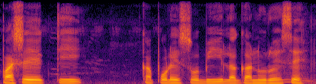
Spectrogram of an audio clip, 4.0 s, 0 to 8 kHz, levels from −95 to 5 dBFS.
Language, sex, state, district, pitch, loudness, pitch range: Bengali, male, Assam, Hailakandi, 145 Hz, -20 LUFS, 135-150 Hz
